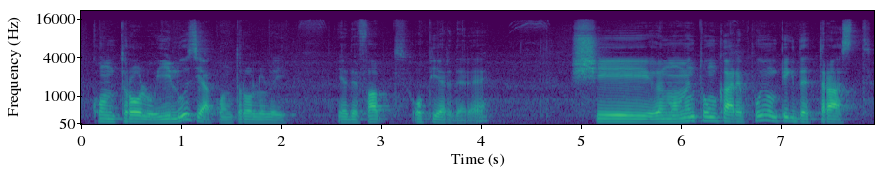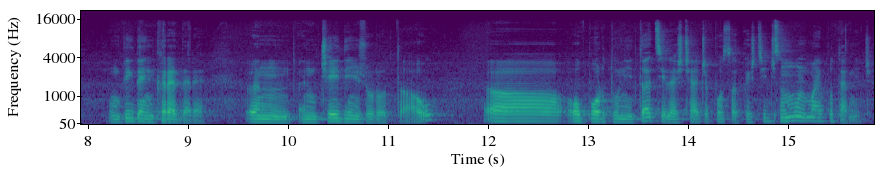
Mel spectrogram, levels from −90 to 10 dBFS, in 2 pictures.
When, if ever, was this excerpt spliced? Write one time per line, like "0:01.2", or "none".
0:14.8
